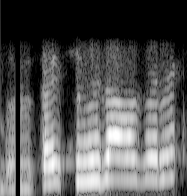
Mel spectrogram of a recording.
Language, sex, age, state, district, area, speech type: Marathi, female, 18-30, Maharashtra, Jalna, urban, conversation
